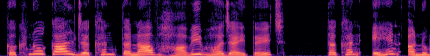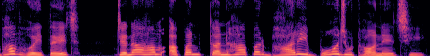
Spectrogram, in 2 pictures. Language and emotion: Maithili, sad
